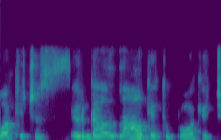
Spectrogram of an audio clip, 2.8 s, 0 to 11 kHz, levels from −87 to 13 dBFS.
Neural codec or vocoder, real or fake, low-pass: codec, 16 kHz, 4 kbps, X-Codec, HuBERT features, trained on general audio; fake; 7.2 kHz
